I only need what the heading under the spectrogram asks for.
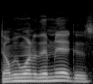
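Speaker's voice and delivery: casual, joking delivery with a drawling twang.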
